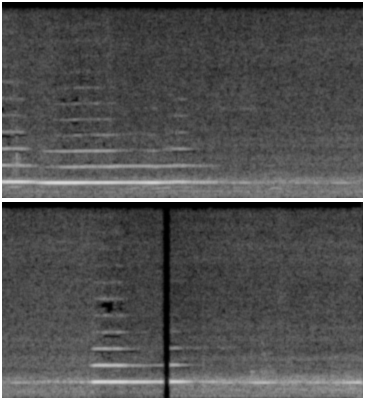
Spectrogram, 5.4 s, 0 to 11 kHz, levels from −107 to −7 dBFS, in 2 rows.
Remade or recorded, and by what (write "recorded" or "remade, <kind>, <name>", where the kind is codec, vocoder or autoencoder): recorded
